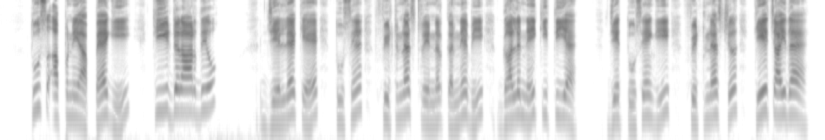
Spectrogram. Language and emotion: Dogri, angry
